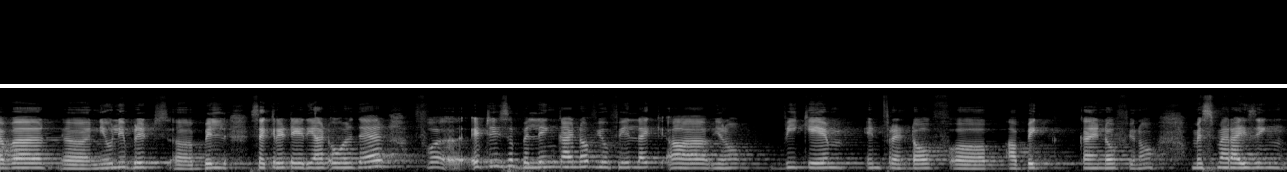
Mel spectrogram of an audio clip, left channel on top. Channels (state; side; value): silent; left; digital silence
